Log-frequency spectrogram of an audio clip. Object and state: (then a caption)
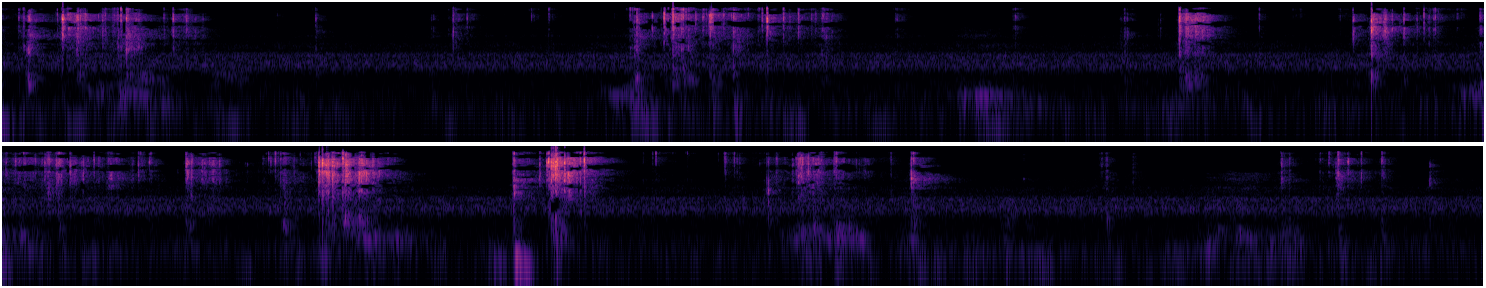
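Soap bar being carved. A small knife blade carves the edge of a solid orange-and-white striped soap bar, and crumbs fall away. Bright, crisp scraping and crackling bursts come in irregular clusters, each dying out almost at once, over a steady faint mid-range hum.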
